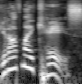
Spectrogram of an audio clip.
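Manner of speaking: put-on drawn-out nineties teen-girl drawl. Describing how a TV character talks: Aphrodite as nineties teenage girl. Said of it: "modern day nineties teenage girl".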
